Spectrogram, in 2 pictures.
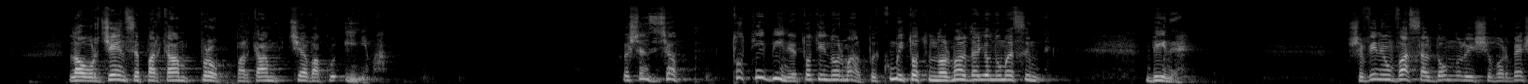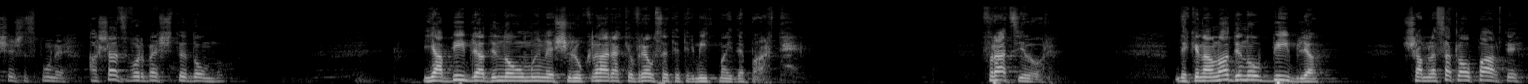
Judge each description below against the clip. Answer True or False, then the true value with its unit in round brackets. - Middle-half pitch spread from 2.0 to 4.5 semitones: False (5.5 semitones)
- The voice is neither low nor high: True (175 Hz)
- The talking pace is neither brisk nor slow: True (145 wpm)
